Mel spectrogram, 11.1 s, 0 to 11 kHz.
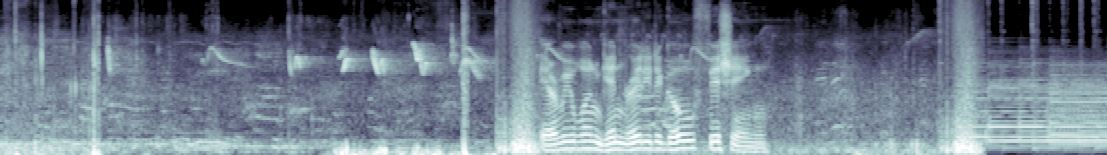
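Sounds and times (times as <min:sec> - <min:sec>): songbird chirping: 0:00.9 - 0:09.5.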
